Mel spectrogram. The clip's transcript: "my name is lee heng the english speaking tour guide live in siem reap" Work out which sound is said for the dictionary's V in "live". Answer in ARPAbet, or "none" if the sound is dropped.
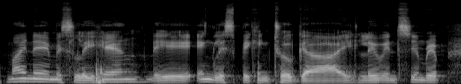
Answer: none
